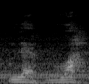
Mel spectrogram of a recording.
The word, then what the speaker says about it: Levoit: But my wife, rather smart, has told me that it's pronounced Lavoit.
